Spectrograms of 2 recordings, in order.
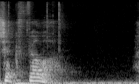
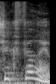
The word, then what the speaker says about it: Chick-fil-A: I always thought it was Chick-fil-A. She said, it's Chick-fil-A, like filet of chicken.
